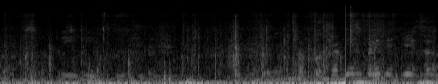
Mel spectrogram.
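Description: Indistinct voices in an aircraft cabin over a low, steady rumble, with a few sharp clicks.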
